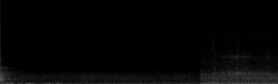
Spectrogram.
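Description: Near silence: faint room tone, stepping up suddenly to a louder steady hiss and low hum about three seconds in.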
